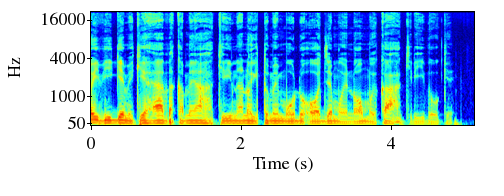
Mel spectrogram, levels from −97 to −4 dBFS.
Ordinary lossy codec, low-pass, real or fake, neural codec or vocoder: none; none; real; none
